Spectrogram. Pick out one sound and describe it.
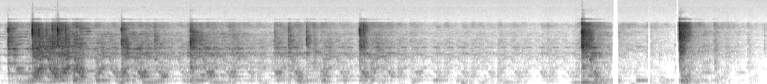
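Bouncy electronic game music plays.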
